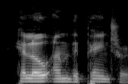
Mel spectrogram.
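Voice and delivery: put-on thick, strong Arabic accent in English. Retelling a phone call, the caller introduces himself in strong Arabic accent in English. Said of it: "con acento árabe, muy además muy ca- marcado".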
